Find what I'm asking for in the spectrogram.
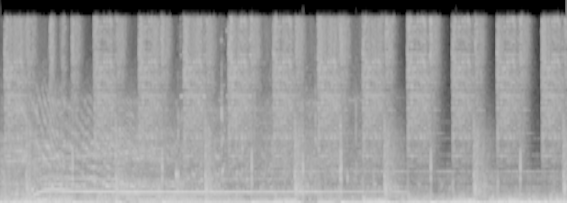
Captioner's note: screaming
